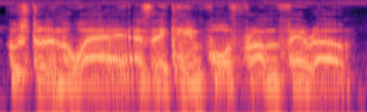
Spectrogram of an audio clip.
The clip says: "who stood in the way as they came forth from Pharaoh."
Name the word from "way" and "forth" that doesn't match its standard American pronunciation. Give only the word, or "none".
none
